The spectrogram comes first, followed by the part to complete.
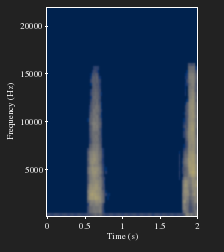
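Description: A man's single short, sharp intake of breath close to a handheld microphone during a pause in speaking, then his voice resumes near the end.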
